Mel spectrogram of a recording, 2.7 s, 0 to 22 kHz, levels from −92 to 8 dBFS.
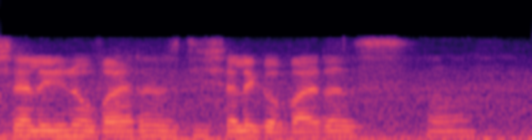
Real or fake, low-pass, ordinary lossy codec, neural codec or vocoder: real; 7.2 kHz; none; none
